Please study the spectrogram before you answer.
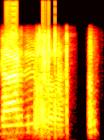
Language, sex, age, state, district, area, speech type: Kashmiri, male, 30-45, Jammu and Kashmir, Kulgam, urban, conversation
